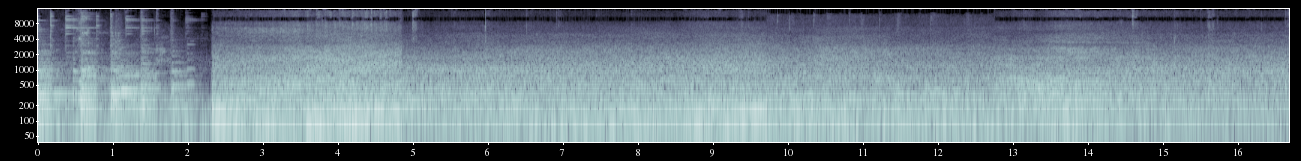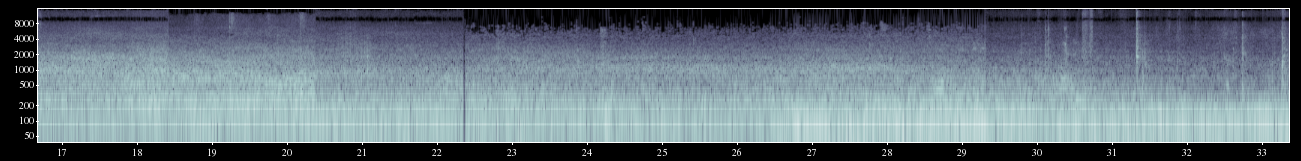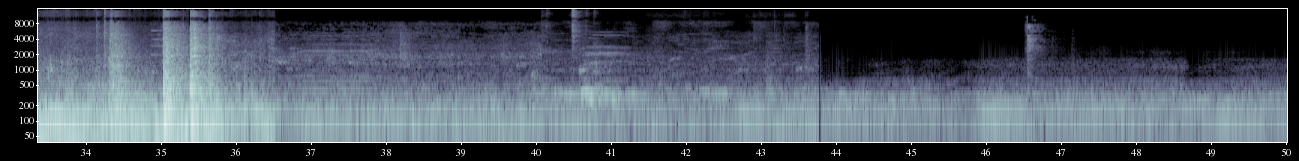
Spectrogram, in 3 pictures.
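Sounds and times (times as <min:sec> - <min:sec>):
cars and bus driving past: 0:00.0 - 0:50.0.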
